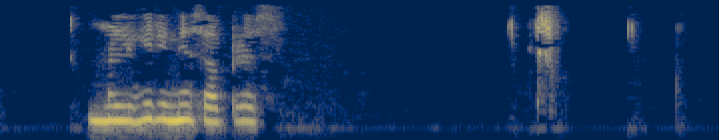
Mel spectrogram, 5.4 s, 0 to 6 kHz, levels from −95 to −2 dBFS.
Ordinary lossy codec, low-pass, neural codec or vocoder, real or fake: MP3, 24 kbps; 5.4 kHz; none; real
